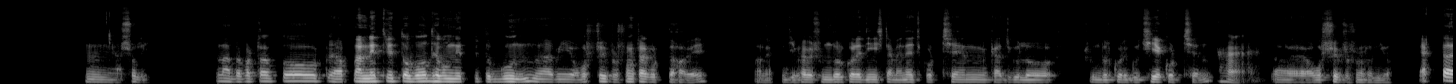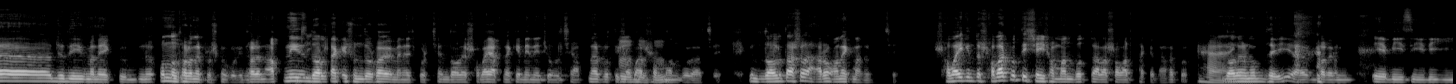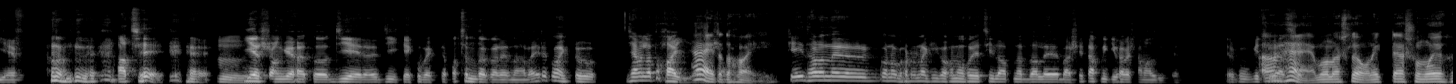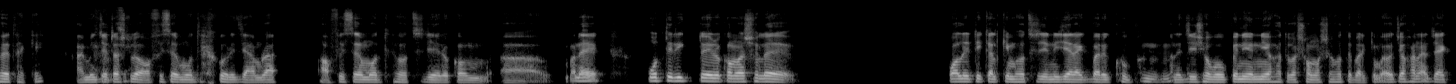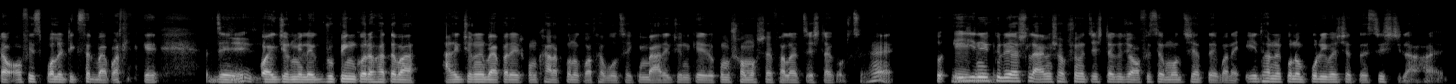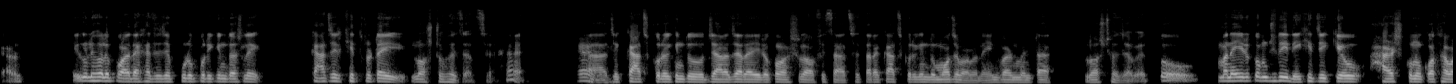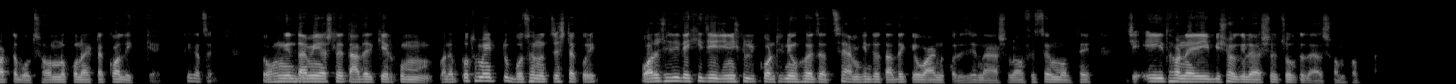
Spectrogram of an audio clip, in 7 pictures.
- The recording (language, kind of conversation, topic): Bengali, podcast, কীভাবে দলের মধ্যে খোলামেলা যোগাযোগ রাখা যায়?
- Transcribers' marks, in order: chuckle; chuckle; in English: "political"; in English: "opinion"; in English: "politics"; laughing while speaking: "ব্যাপার"; in English: "grouping"; in English: "harsh"; in English: "continue"; in English: "warn"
